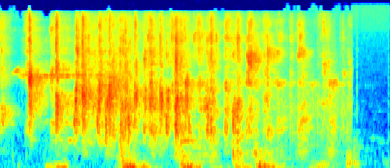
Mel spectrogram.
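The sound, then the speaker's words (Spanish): An audience at a symposium in memory of Ricardo Flores Magón breaks into applause to welcome a speaker, a dense, steady patter of many hands clapping together for about three and a half seconds before it cuts off. “Recibamos a nuestro compañero con un aplauso.”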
